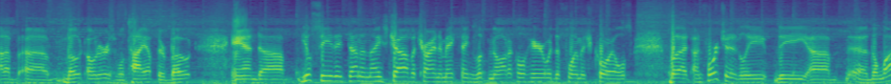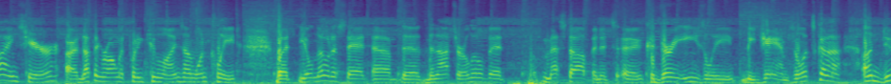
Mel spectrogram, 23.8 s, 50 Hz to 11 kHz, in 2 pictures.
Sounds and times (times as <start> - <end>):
Music: 0.0 - 23.7
Speech: 0.0 - 23.7.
